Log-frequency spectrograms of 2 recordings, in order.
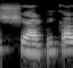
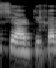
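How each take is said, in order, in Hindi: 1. शब्द 'sh' ध्वनि से शुरू होता है। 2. शब्द 's' ध्वनि से शुरू होता है। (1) "शियाटिका भी बोलते हैं" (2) "इसको सियाटिका भी बोलते हैं"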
